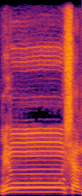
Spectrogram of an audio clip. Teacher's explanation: جب بھی نون ساکن تنوین کے بعد حرف اخفا میں سے کوئی حرف آتا ہے تو وہاں پر اخفا ہوگا یعنی غنہ ہوگا. نون کو ہم چھپا کے ادا کرتے ہیں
